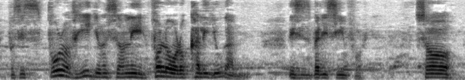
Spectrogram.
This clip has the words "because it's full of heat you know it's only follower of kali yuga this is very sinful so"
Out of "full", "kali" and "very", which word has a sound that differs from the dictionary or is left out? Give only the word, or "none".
full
